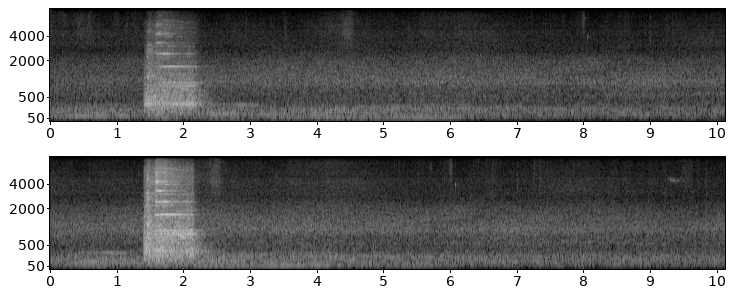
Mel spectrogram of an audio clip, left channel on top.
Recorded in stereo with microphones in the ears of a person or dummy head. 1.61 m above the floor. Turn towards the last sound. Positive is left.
turn(degrees=-60)  # may be behind; listen again after turning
